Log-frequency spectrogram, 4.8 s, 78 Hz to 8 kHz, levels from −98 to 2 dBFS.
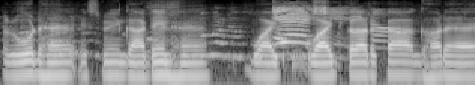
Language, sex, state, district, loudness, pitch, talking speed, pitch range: Hindi, male, Chandigarh, Chandigarh, -19 LUFS, 135 Hz, 150 wpm, 130-140 Hz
